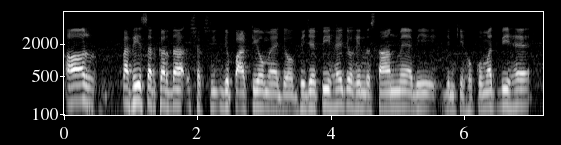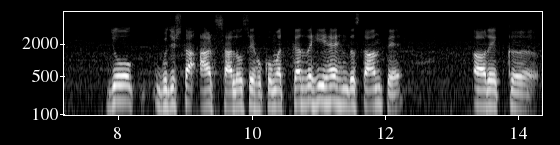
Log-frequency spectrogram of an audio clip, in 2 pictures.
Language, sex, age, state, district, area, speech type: Urdu, male, 18-30, Delhi, South Delhi, urban, spontaneous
